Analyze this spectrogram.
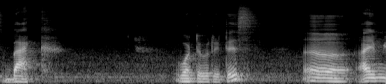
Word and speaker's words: Bach: he told me that it is not bash uh it is back whatever it is uh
